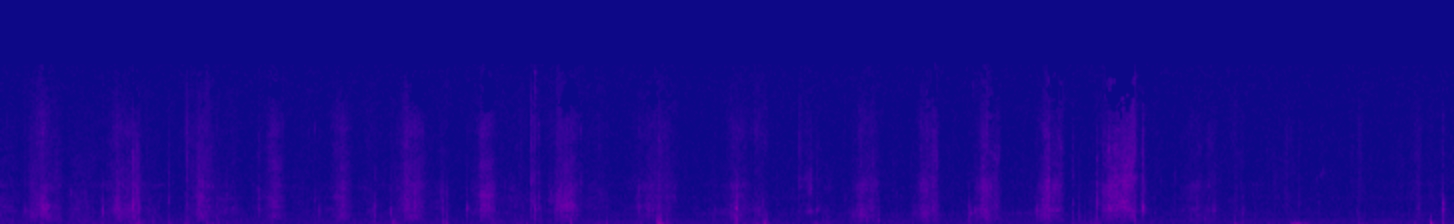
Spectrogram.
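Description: Cat chewing and rubbing its face against a pink rubber cat grooming brush: soft, scratchy crunching strokes, about two a second, that die away near the end.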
